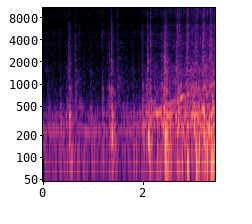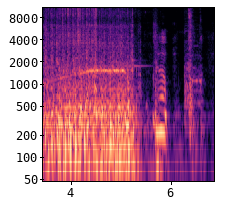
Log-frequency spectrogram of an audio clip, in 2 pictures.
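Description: Home embroidery machine stitching after the needle is lowered: rapid mechanical whirring that builds and runs steadily for several seconds, then cuts off abruptly, followed by a few short clicks and brief mechanical noises.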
